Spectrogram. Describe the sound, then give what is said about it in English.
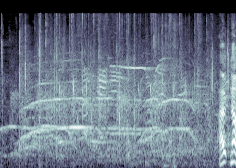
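An audience cheers with sustained, high-pitched whoops over a steady wash of applause after a man admits he likes to play video games, then a sudden louder burst of noise comes right at the end. “I'm in a moment of, like, sharing, like being vulnerable, and you guys aren't supposed to cheer that.”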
